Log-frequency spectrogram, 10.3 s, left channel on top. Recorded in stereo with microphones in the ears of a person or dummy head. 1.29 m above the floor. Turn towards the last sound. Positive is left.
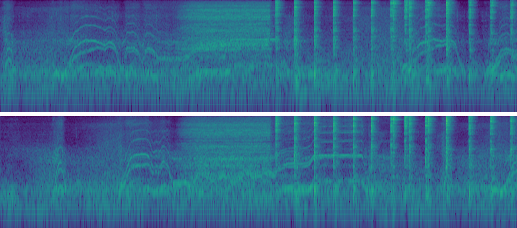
turn(degrees=-25)  # may be behind; listen again after turning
